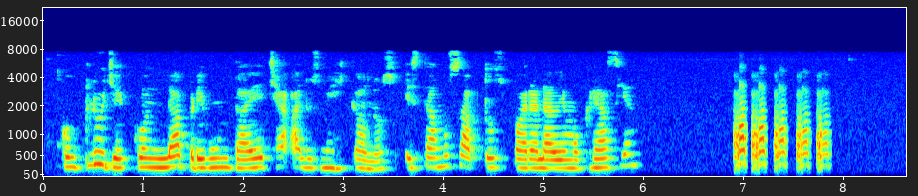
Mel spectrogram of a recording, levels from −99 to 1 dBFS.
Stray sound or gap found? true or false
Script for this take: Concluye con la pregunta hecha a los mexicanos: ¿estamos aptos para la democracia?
true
